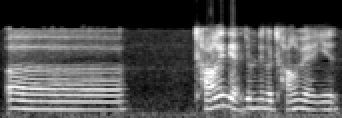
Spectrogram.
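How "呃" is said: long relaxed schwa vowel, mouth slightly open; schwa demo. Shown as a demonstration. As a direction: hold a long neutral 呃. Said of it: "就是这个呃的这个音就对了".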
